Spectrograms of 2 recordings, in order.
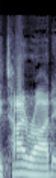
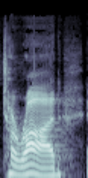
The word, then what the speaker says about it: Tyrod: Background, if people didn't see it, apparently Betonio, their left tackle, said that it's not actually Tyrod, it's Torod, and he's never actually corrected anybody, so we've been saying it wrong forever.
